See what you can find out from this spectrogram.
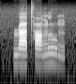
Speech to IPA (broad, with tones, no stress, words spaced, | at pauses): ɻä˧˥t̪ʰɑ˧˥ŋ lʊ˥˩ŋ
